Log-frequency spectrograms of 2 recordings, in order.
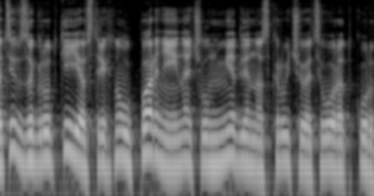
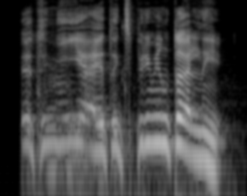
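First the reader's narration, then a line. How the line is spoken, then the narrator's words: Half-strangled wheeze. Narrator (Russian): засипел полузадушенный Боря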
